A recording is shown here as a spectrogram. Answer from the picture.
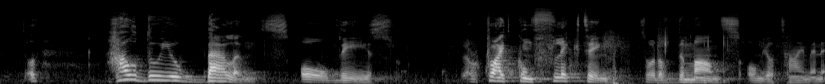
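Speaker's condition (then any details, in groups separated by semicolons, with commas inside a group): No condition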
